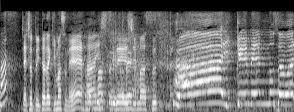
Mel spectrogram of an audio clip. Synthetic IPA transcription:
d͡ʑaːt͡ɕo̞t̪ːo̞it̪ad̪akʲimasɨnehai̥eɕimasɨβa | ike̞mẽ̞nːo̞saβaɾ

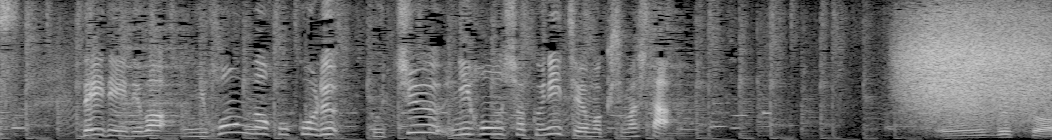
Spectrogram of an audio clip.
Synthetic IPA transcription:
ɨ̥ | d̪eid̪eid̪e̞βaɲ̟ihõ̞ŋɡaho̞ko̞ɾɯ̟̥ɯ̟t͡ɕɨːɲ̟ihõ̞ɰ̃ɕo̞kɯ̟ɲ̟it͡ɕɨːmo̞kɯ̟̥ɕimaɕi̥t̪a̰ | od̪eska

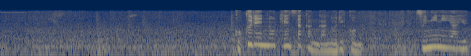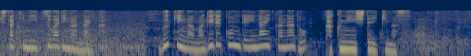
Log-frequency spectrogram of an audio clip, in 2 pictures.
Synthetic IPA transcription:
ko̞kɯ̟ɾẽ̞nːo̞kẽ̞ɰ̃sakãŋɡano̞ɾʲiko̞mʲi | t͡sɨmʲiɲ̟ijajɯkʲi̥sakʲiɲ̟iːt͡sɨβaɾʲiɡanaikḁ | bɯ̟kʲiŋamaɡʲiɾe̞kõ̞nd̪e̞inaikanad̪o̞ | kakɯ̟ɲ̟ĩɰ̃ɕi̥t̪e̞ikʲimasɨ̥

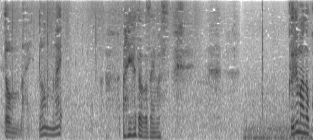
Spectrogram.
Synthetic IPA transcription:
d̪̥õmːa̰ḭd̪̥õmːai | aɾʲiɡat̪o̞ːɡo̞zaimasɨ̥ | kɯ̟ɾɯ̟mano̞k

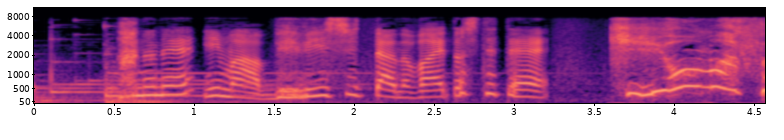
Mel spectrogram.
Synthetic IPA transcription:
ano̞ne̞imabe̞βʲiɕɨt̪ːaːno̞baːet̪o̞ɕi̥t̪e̞t̪e̞ | kʲʰijomas

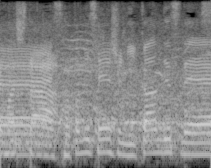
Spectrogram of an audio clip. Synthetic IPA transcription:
maɕi̥t̪asat̪omʲisẽɰ̃ɕɨɲ̟ikãnd̪e̞sɨne

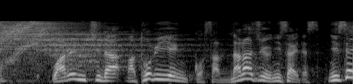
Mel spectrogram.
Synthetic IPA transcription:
βaɾẽ̞ɲt͡ɕinamat̪o̞bʲiẽ̞ŋko̞sã̰nːanaʑɨːɲ̟isaid̪e̞sɨ̥ɲ̟isẽ

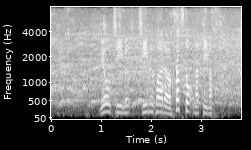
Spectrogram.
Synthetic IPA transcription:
ɾʲo̞ːt͡ɕiːmɯ̟ | t͡ɕiːmɯ̟paːɾaβaɸɯ̟t̪at͡sɨ̥t̪o̞nat̪ːe̞imasɨ̥

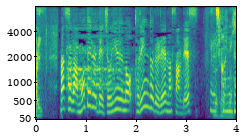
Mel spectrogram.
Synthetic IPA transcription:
mazɨβamo̞d̪e̞ɾɯ̟d̪e̞d͡ʑo̞jɯːno̞t̪o̞ɾʲĩnd̪o̞ɾɯ̟ɾe̞ːnasãnd̪e̞sɨ̥ | e

